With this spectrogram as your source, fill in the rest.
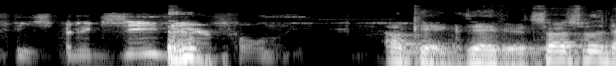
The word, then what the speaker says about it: Xavier: there's always different ways of saying things but xavier okay xavier it starts with an x you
